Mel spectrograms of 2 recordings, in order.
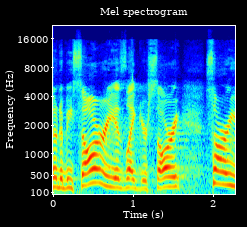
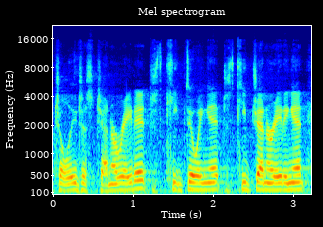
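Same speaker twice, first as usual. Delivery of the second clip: a lower, softer pep talk to herself; quiet self-talk; 4 semitones lower, 8 dB quieter than usual. Retold or imitated. Coaching herself through the fight with her mother, lower and softer. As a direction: murmur encouragement to yourself. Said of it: "But then I was like".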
